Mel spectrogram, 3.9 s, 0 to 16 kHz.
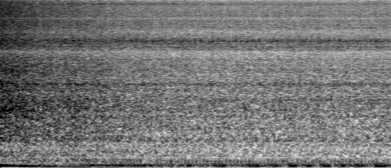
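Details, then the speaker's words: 1961 Chevrolet Corvair Lakewood after FAST XR 700 electronic ignition install and air cleaners reinstalled: steady even low rumble at idle, no misses, stumbles or knocks; starts and idles smoothly, sounds much better. "now check that it still idle smoothly and drive seems good well it certainly sounds a lot better"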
